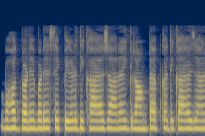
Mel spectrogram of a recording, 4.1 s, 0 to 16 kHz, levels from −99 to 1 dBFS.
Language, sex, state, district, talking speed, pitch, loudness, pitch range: Hindi, female, Maharashtra, Mumbai Suburban, 220 wpm, 215 Hz, -16 LUFS, 215-220 Hz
